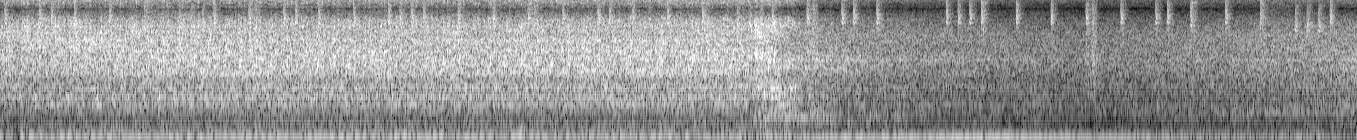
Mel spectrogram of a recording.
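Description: An overheating car engine with no exhaust fitted idles with a steady, low rumble. Partway through, the radiator cooling fans kick in and add a broad whooshing rush on top of the engine. No one speaks.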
